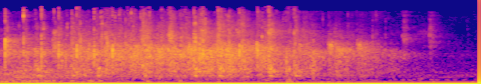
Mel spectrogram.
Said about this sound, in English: Someone started to clap. You could clap for that.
